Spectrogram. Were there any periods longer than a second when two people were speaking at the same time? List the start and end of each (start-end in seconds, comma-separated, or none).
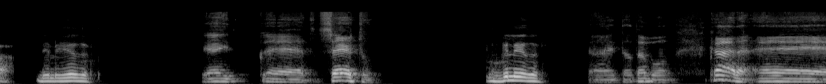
none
